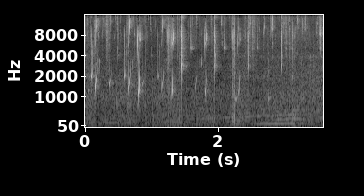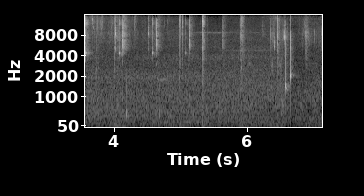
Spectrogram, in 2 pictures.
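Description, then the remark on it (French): Water drips steadily into a sink, a quick string of small plinking drops with a faint wet splash after each, fairly quiet, with no voices. “Ou alors même le bruit répétitif d'une goutte d'eau dans un évier, on a tous vécu ça, c'est quelque chose qui peut faire devenir fou.”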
